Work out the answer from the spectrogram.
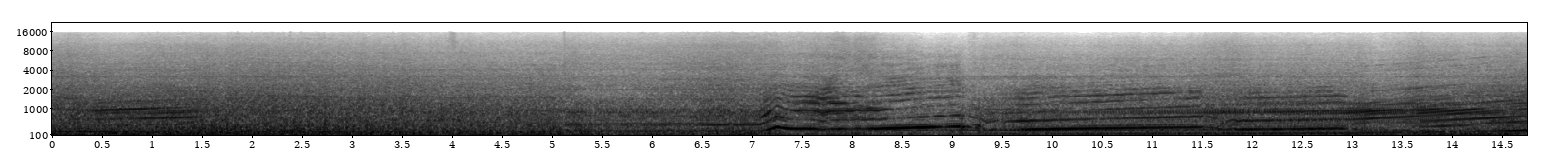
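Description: Sport motorcycle engine running at speed under the rider, its pitch climbing steadily and then stepping down at each gear change, several times, over a constant rush of wind and road noise.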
